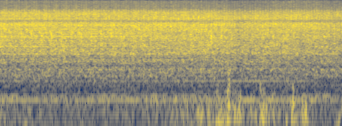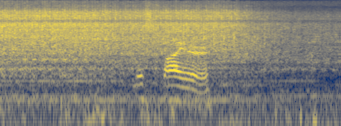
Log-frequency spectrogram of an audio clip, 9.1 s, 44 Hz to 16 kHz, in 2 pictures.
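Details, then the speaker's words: Van with check engine light on and code P0302, rough idle and no power after sudden surging while driving: low idle shake with an uneven, stumbling beat and dropped pulses. Cylinder 2 misfire. "so my wife said that she's driving down the road and all of a sudden the car is just surging or misfiring as you can see I started it and it's got a rifle idle on it no power"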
